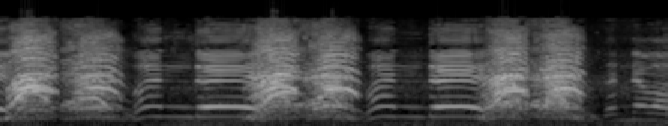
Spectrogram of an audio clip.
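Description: Group of boys and men chanting a slogan in call and response: a single held call is answered each time by a loud shout from the whole group, about three times in a row.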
